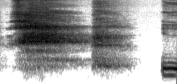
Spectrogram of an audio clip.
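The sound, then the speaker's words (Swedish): A slow, deliberate breath pushed out audibly, a long airy exhale followed by a shorter second breath, fairly loud, then a voice begins right at the end. “Att hela tiden när du andas in, andas ut, eh, så andas du in Javé.”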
